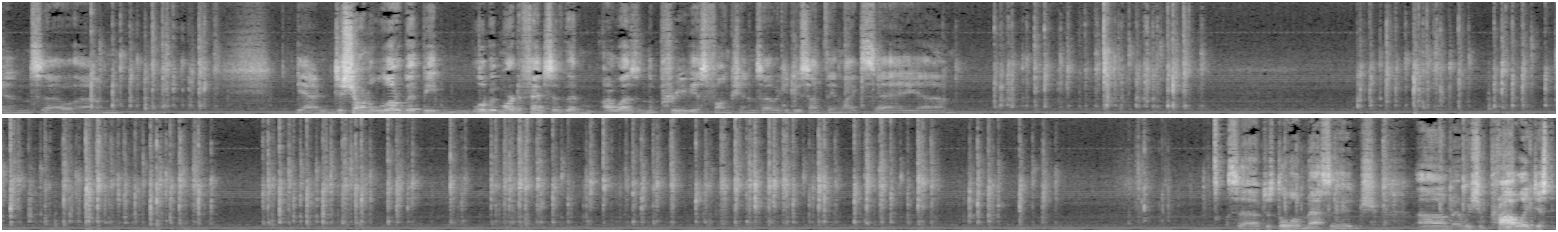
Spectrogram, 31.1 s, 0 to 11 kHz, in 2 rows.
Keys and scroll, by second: 1.0-2.5 typing, 8.7-12.3 typing, 13.4-31.0 typing.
